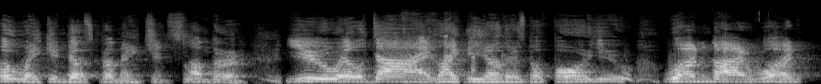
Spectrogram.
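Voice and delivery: very loud, booming, possessed demon-like voice. Retelling a scene where Cheryl is possessed and floating: possessed Cheryl voice. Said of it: "her voice goes crazy".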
